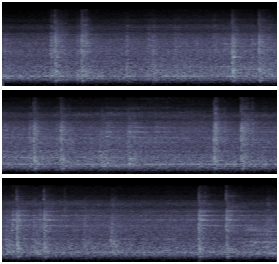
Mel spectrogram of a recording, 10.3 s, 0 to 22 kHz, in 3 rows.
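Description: JNR 115 series three-car electric train passing at low speed, its wheels clicking over rail joints in pairs about a third of a second apart, a pair every one to three seconds over a steady hum. The last pair of clicks comes about nine and a half seconds in as the last car clears.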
